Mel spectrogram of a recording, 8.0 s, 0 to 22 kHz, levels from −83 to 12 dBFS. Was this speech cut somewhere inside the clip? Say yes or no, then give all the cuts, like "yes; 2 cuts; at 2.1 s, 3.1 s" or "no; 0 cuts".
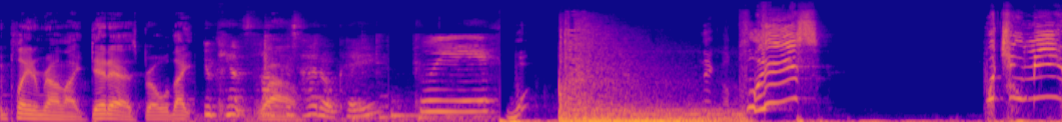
yes; 2 cuts; at 1.4 s, 2.9 s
